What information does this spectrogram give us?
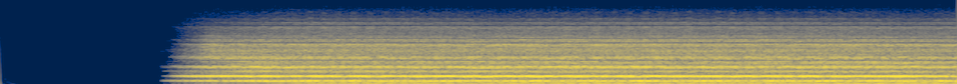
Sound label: midiflute; katrine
